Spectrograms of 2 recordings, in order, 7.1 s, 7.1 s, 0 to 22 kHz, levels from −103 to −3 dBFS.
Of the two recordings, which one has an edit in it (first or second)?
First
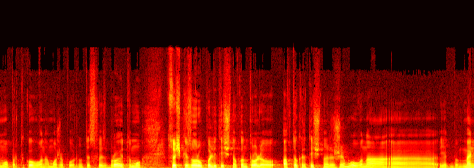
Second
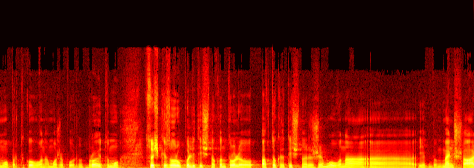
second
